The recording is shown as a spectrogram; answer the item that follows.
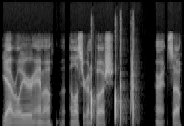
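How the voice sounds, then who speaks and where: A man's voice: lowish voice, little pitch movement, moderate pace, heavy background noise. A man running a tabletop roleplaying game, casually narrating and making rulings as he thinks aloud, on a slightly dull microphone. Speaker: game master.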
